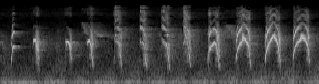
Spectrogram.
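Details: Black-naped oriole singing continuously as a lure or master recording for songbird keepers: a run of about a dozen short, nasal, down-slurred notes about every third of a second, later notes arching up and down and growing louder.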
